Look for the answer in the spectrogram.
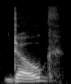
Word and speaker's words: Dogue: And he opened up this place called Dogue. D-O-G-U-E, rhymes with Vogue.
